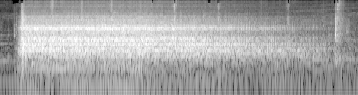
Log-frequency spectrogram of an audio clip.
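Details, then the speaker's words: Hurom juicer after repair, weak-magnet cover safety sensor disabled so motor runs without the cover: smooth motor whir comes up at switch-on, holds steady, eases off, no grinding or knocking; running fine. "But now it rotates without this cover. So you have to be extra careful with your fingers."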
